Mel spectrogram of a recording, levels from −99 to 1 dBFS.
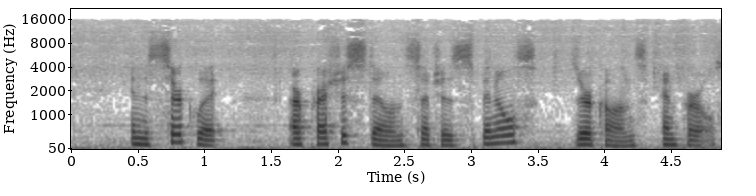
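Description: There are no technical faults to describe at any point in this speech recording.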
